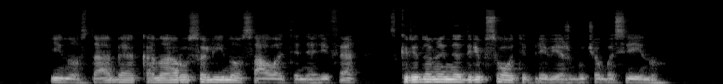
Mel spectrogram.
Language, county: Lithuanian, Kaunas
